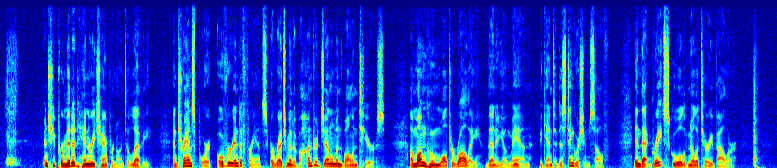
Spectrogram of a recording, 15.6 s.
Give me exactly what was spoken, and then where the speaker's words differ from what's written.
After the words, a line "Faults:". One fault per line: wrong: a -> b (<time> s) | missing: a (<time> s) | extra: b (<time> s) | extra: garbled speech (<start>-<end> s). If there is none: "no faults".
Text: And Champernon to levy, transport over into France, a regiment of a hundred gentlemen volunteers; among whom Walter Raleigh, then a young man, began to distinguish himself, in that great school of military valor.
And she permitted Henry Champernon to levy, and transport over into France, a regiment of a hundred gentlemen volunteers; among whom Walter Raleigh, then a young man, began to distinguish himself, in that great school of military valor.
Faults:
extra: she permitted Henry (1.0 s)
extra: and (3.4 s)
